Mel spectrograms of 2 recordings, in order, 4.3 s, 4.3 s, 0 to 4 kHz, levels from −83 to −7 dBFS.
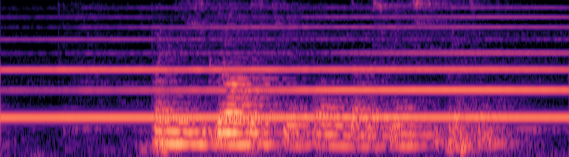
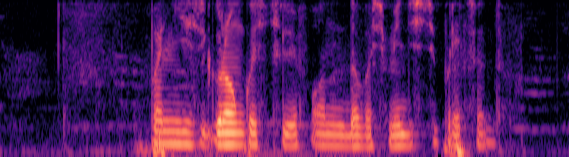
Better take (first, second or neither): second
